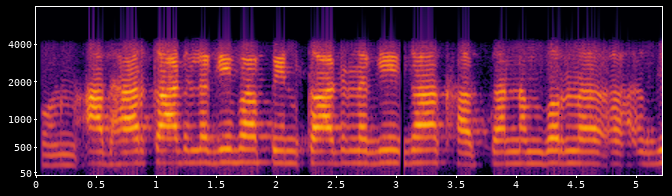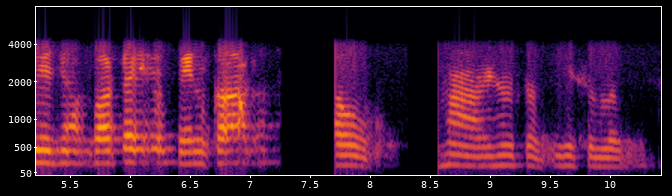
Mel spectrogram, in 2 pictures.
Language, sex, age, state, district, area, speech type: Hindi, female, 60+, Uttar Pradesh, Prayagraj, rural, conversation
